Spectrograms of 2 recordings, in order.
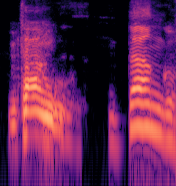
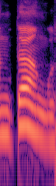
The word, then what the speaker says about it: ntango: Voilà, l'autre sens aussi, le soleil en Kikongo, c'est Ntango, voilà, Ntango, c'est Ntango. Hein? Tango, wow. C'est Ntango, c'est Kikongo, c'est Ntango. Parce que eux, ne peuvent pas prononcer le N et la nasale.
